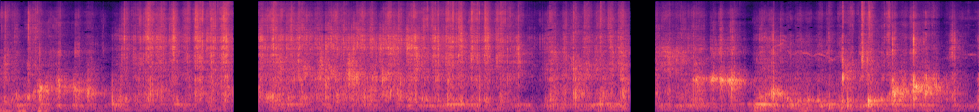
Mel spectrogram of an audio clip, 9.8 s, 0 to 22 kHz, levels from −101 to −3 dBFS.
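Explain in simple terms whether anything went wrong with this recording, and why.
Yes, two things went wrong.

The first is a block size mismatch (padded), and it lasts the whole clip. One stage of the system hands over chunks of audio that are shorter than the next stage expects, and the missing part of each chunk is filled with silence. The sizes heard here fit chunks of 1024 samples being read as 1152. Those tiny gaps repeat about 38 times a second, which you hear as a steady buzz. The sound also plays slowly, at about 0.89 times normal speed, while its pitch stays about normal.

The second is a digital broadcast dropout, and it happens twice: from 2.32 to 2.63 s and from 6.29 to 6.60 s. Each time, the receiver lost good data for about a quarter of a second. That fits roughly six damaged frames in a row. The receiver muted instead of playing corrupted sound, so the audio fades out almost instantly and comes back afterwards. 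Whatever was sent during those gaps is gone.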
